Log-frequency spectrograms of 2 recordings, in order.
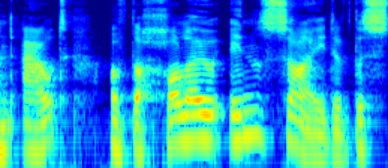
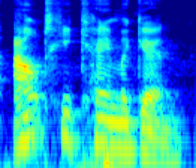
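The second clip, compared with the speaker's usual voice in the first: ordinary delivery, nothing marked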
